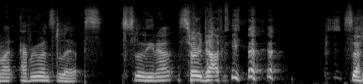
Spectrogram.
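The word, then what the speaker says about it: Sardothien: So it starts with the name on everyone's lips, Selena Sardathia. Is that how you say it? Selena Selena. Sardothian.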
